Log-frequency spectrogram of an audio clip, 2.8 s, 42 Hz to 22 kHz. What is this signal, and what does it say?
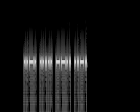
Morse code, heard as a keyed tone, about 48 wpm, 700 Hz. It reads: F5ZF
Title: DXCC-100 Call Signs - 4 Characters - 45wpm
